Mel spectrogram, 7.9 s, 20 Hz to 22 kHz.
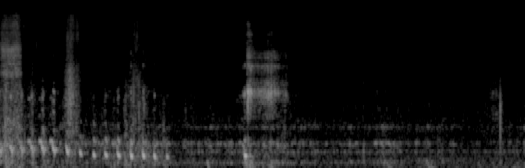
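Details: Little Bulldog sulking for attention at 7:30 on a Saturday morning, giving a quick run of short whiny whimpers for about two seconds, then a single louder squeak, followed by quiet room noise.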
